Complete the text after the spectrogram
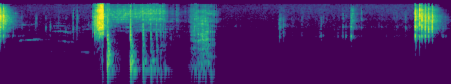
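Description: A spinning top whirs and rattles on a plastic dish.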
